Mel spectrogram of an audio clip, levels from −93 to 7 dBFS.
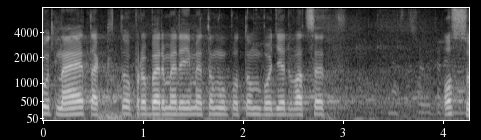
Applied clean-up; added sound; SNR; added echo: none; none; none; none.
